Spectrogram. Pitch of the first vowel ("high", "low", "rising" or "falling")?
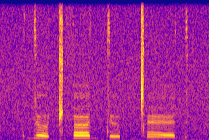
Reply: falling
